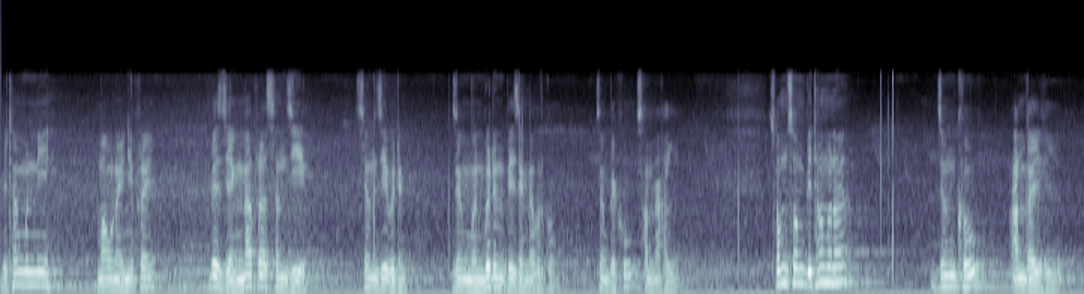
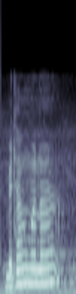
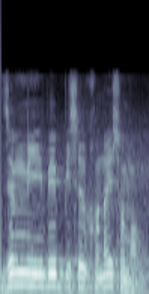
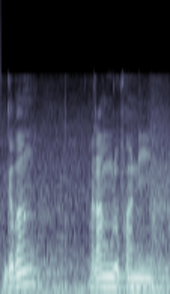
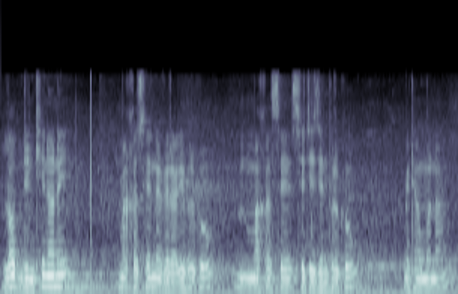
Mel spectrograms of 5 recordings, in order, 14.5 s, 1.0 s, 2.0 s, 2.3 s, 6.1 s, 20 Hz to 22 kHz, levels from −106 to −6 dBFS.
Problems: constant background noise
